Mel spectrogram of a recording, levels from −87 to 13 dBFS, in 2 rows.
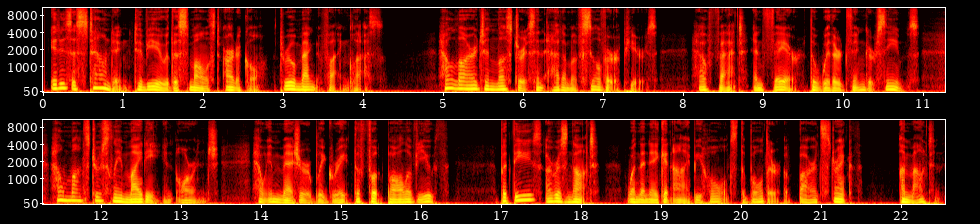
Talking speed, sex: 155 wpm, male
